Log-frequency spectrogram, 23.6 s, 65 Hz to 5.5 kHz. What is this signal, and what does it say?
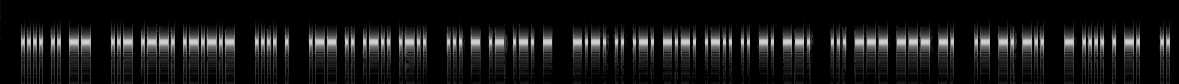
Morse code, heard as a keyed tone, about 20 wpm, 600 Hz. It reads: HIM UP. HE WILL START CIRCLING SOON AND THEN I
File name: the old man and the sea part 2 20wpm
